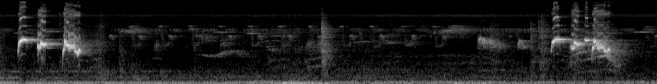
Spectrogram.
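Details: Red-whiskered bulbul singing in the morning for contest song training. A fiery, loud phrase of three sharp, rolling whistles opens, faint chirps follow, and a second similar bubbling phrase comes about five seconds later.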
